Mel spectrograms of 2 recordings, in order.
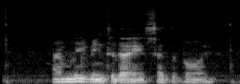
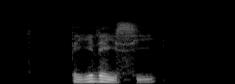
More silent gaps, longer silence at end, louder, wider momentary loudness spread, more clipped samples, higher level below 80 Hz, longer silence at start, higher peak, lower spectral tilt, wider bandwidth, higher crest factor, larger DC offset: neither; second, 0.25 s vs 0.8 s; first, -19 LUFS vs -29 LUFS; about the same, 12 LU vs 13 LU; neither; first, -48 dBFS vs -72 dBFS; second, 0.55 s vs 0.7 s; first, -4 dBFS vs -12 dBFS; first, -8.5 dB/octave vs -6.5 dB/octave; first, 11.5 kHz vs 7.8 kHz; about the same, 16 dB vs 20 dB; neither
